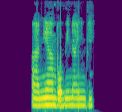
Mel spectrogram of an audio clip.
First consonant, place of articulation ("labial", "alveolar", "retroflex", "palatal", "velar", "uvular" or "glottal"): alveolar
